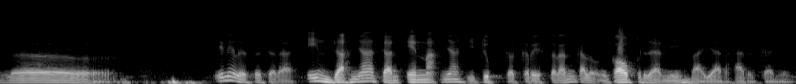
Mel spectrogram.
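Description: Animated preacher man. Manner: animated, swinging between loud emphasis and low murmurs; asks the congregation rhetorical questions. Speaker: pastor. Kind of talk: storytelling sermon.

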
